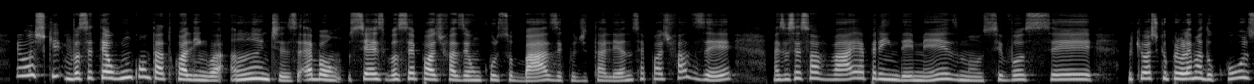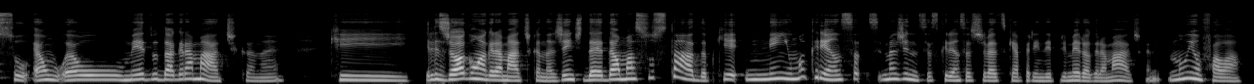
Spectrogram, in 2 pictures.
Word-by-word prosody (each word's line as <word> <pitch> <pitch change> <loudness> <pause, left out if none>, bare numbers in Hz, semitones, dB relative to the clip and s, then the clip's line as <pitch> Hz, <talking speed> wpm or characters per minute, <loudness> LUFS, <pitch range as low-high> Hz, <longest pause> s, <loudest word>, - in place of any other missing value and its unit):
Eu 400 +1 +2
acho 440 +1 +2
que 380 0 -3
você 275 +3 +2
ter 295 +2 +2
algum 295 +2 +6
contato 305 -8 +2
com - - 0
a 230 - +10
língua 200 -4 +1
antes 230 -4 +3
é 225 +2 +2
bom. 220 -4 +3
Se 225 +3 0
é 245 0 +6
se 235 - -9
você 230 +4 +1
pode 235 -3 +3
fazer 205 -2 +1
um 200 0 0
curso 205 0 -4
básico 180 +2 +1
de 170 - -12
italiano, 175 +2 -4
você 260 +4 -8
pode 250 0 -5
fazer, 240 - -1 0.4
mas 220 0 -2
você 255 +5 +1
só 285 +1 +1
vai 230 +3 +1
aprender 235 -8 +1
mesmo 195 -1 -1
se 185 +4 -6
você 225 +2 0 0.3
porque 250 +2 -5
eu - - +6
acho 275 0 0
que 275 - -3
o - - -5
problema 265 +2 +4
do 230 -3 -1
curso 275 -3 -3
é - - 0
um 210 -3 -2
é 200 - +2
o 215 -1 0
medo 230 +3 -1
da 225 -1 0
gramática, 230 -8 -3
né, 165 +3 -10 0.5
que 195 -4 -3
eles 220 +2 -1
jogam 255 +4 +6
a - - +4
gramática 190 -3 0
na 165 -2 -5
gente 220 +3 -2
daí 205 0 +3
dá 230 +3 +3
uma 245 +2 +3
assustada 260 - -3
porque 220 +4 -6
nenhuma 250 +6 +1
criança, 240 -5 -2
se - - -16
Imagina 245 -1 -1
se 190 - -15
as 180 - -13
crianças 185 -2 -6
tivessem 170 -1 -5
que - - -7
aprender 170 -1 -7
1º 175 +1 -4
a 160 - -6
gramática, 165 +1 -6
n - - -12
não 235 +7 -1
iam 255 -5 +2
falar, 160 -5 -6
220 Hz, 190 wpm, -23 LUFS, 190-250 Hz, 0.5 s, a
